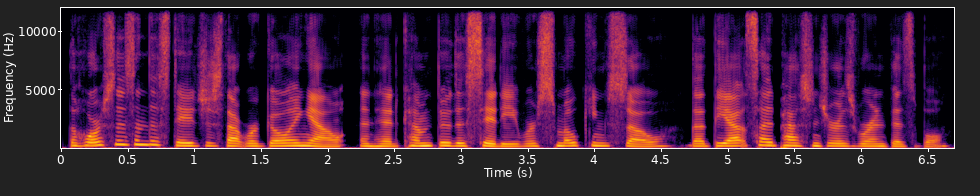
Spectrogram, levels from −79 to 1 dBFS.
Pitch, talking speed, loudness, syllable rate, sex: 225 Hz, 215 wpm, -16 LUFS, 5.9 syllables/s, female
